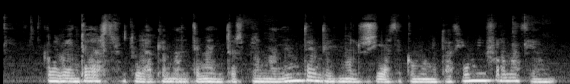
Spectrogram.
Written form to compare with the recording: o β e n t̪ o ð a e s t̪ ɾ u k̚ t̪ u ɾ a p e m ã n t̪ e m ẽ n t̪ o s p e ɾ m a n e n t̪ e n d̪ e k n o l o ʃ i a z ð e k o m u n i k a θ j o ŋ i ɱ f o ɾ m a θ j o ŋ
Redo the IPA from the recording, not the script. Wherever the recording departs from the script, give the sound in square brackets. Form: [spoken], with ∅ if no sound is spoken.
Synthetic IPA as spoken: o β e n t̪ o ð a e s t̪ ɾ u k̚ t̪ u ɾ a [k] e m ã n t̪ e m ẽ n t̪ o s p e ɾ m a n e n t̪ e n [t̪] e k n o l o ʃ i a z ð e k o m u n i k a θ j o ŋ i ɱ f o ɾ m a θ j o ŋ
